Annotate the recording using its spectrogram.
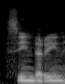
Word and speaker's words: Sindarin: In Sindarin, you put your emphasis on the third to the last syllable if your word has more than three syllables. Sindarin happens to have three syllables, so unlike what I was doing last time, putting the emphasis on the dar, you're going to put it on the sin in.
